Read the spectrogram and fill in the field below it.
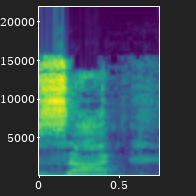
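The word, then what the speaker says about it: tsar: इन 1914 there was a rule of जार Nicholas second, इसको बच्चों जार पढ़ते हैं, इसमें टी साइलेंट है।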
